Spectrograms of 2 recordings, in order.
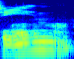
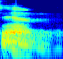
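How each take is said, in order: First: The word has a long ee vowel. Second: The word has a short i vowel. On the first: This is how most people say it. "usually pronounced seam" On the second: Some people say it this way. "could be pronounced sim"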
